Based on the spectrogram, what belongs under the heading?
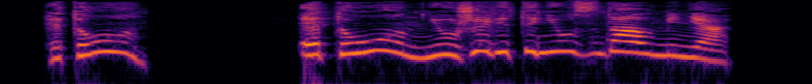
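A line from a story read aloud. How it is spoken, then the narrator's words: Highly agitated exclamation. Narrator (Russian): воскликнула она в страшном волнении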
